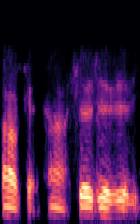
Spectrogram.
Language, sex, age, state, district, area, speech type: Malayalam, male, 60+, Kerala, Kottayam, urban, conversation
